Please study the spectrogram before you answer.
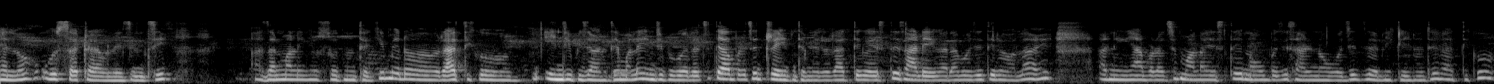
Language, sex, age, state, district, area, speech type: Nepali, female, 30-45, West Bengal, Jalpaiguri, rural, spontaneous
